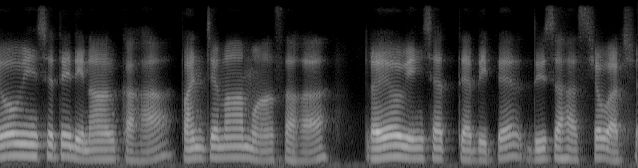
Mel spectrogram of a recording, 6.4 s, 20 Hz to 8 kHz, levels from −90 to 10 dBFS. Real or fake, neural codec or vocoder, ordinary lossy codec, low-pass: fake; codec, 24 kHz, 0.9 kbps, WavTokenizer, large speech release; none; 7.2 kHz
